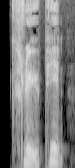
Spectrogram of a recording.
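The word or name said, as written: kløpind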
